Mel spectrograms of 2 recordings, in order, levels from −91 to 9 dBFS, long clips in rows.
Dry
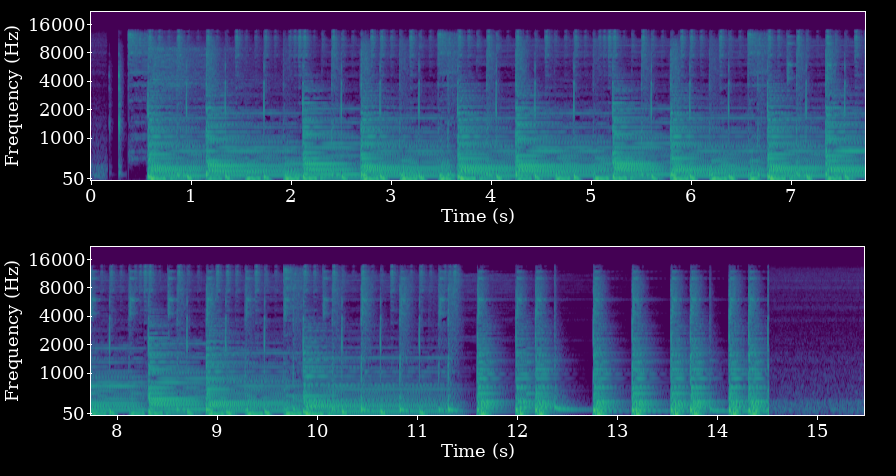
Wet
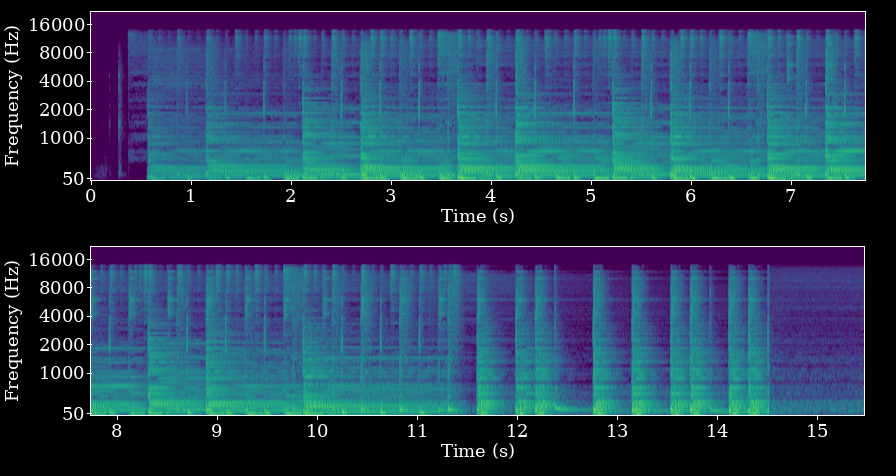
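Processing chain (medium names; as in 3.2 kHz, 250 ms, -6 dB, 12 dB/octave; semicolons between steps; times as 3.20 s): fade-in on the opening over 2.74 s; comb of notches 400 Hz; two-slope reverb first 0.23 s, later 3.7 s, from -20 dB, DRR 18.5 dB; trim +8 dB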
